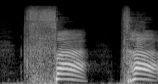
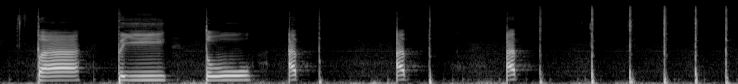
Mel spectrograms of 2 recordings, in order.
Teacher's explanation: dia bukan mengalir karena dia sifat suaranya kuat kuat tertahan makanya agak mampet nafasnya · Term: percikan-percikan nafas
